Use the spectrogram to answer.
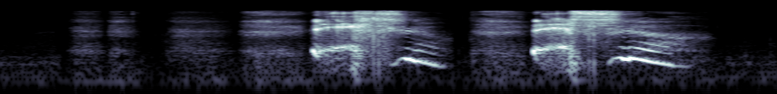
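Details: Woman with a tickly nose all day, sneezing in doubles or sets of four: quick gasping breaths build up to two forceful, loud sneezes in a row, an intense sneezing fit she tried but failed to stifle.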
